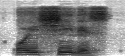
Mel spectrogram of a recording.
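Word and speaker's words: おいしいです: ओ ई शी दिस जिसको बोला जाता है, प्रोनाउंसिएशन इसका है ओइशी दिस।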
